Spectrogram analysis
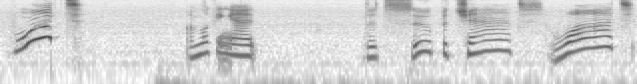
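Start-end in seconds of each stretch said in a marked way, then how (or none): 0.1-0.8 a high startled what, far up in pitch; surprised. Real, not acted. Host startled while reading the super chat, surprised. 3.6-6.3 slow, higher, disbelieving; amazed. Real, not acted. Host reading a huge donation, amazed and slow. Reacting to a generous super chat.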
